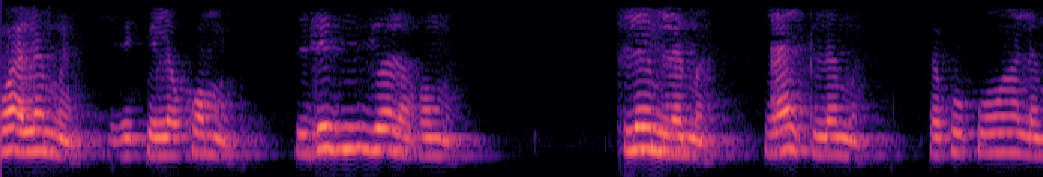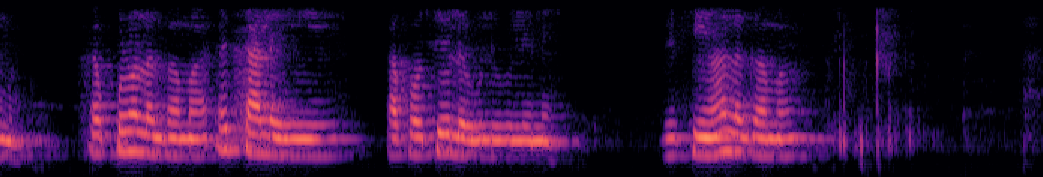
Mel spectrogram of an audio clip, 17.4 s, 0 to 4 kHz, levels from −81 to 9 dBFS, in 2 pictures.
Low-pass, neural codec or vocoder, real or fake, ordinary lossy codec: 3.6 kHz; autoencoder, 48 kHz, 128 numbers a frame, DAC-VAE, trained on Japanese speech; fake; AAC, 16 kbps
